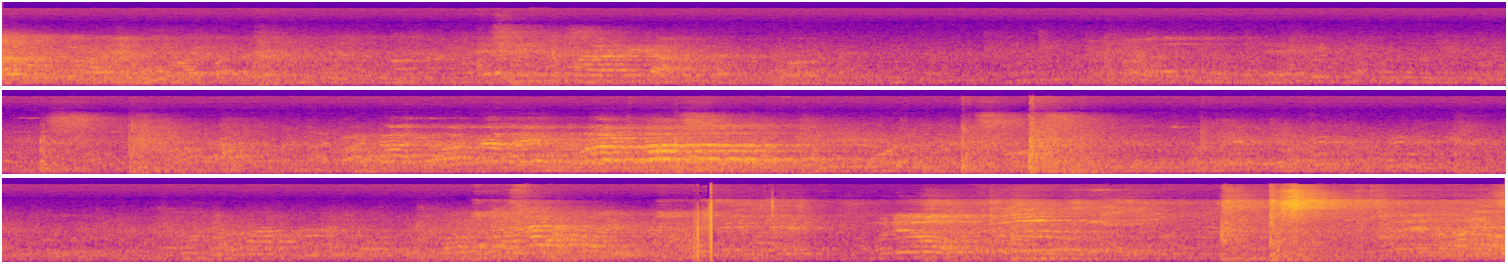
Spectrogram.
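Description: A crowd chatters and shouts in an echoing hall.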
